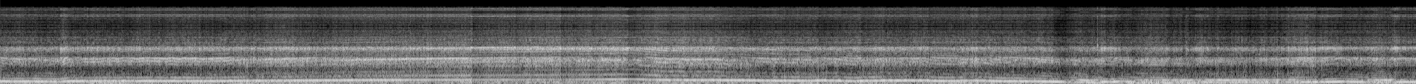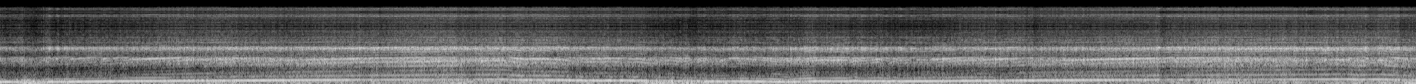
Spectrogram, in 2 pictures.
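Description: Rotax Max Junior 125cc two-stroke kart engine heard onboard at race pace. Its pitch climbs steadily as it accelerates down each straight and drops sharply each time the driver slows for a corner, about four times.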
